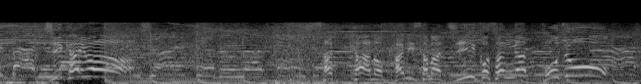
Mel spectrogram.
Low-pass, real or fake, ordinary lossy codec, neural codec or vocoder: 7.2 kHz; real; none; none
